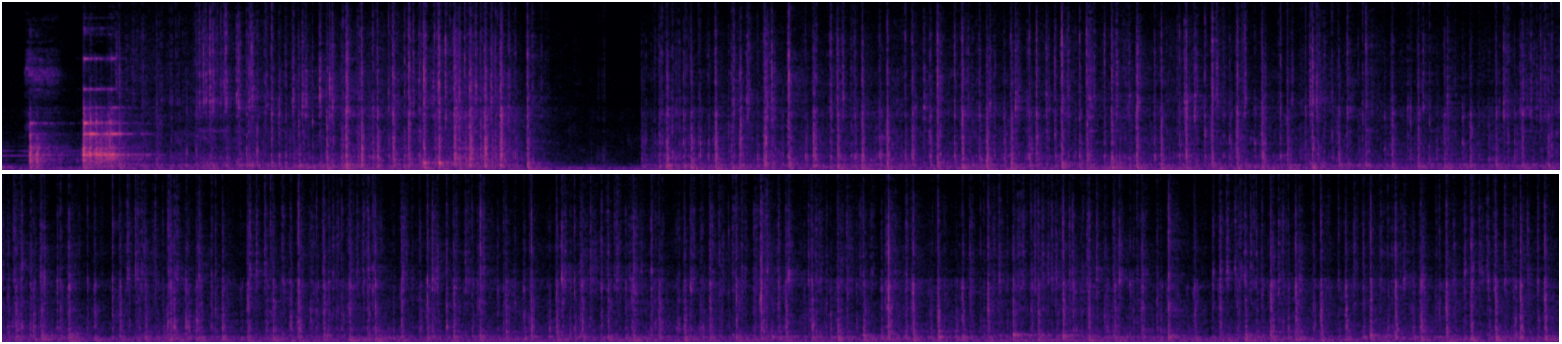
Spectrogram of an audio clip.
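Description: A mixer beats salted butter with granulated sugar for cookie dough, a steady, even mechanical whirring with faint ticking that runs throughout at moderate loudness after a brief louder start, with no voices.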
